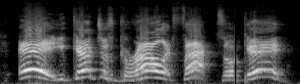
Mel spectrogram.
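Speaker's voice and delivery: very high, very loud, booming shrill shout. Character answering Sigrun, who is growling under her breath: yelling. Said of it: "I'm sorry for yelling".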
